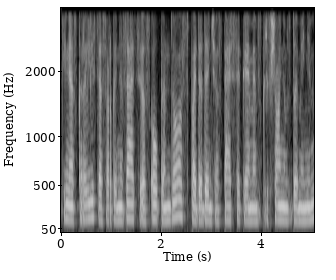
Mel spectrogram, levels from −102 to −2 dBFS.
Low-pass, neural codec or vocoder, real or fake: 3.6 kHz; none; real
